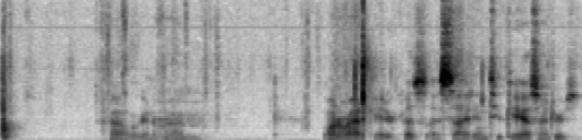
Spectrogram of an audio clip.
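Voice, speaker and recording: A man with a raspy, just-woke-up voice, casually walking through his card deck with frequent ums and soft trailing phrases. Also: lowish voice, very animated, measured pace, very noisy. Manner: laid-back, hesitant, frequent ums, trails off softly. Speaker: card game player presenting his deck.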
